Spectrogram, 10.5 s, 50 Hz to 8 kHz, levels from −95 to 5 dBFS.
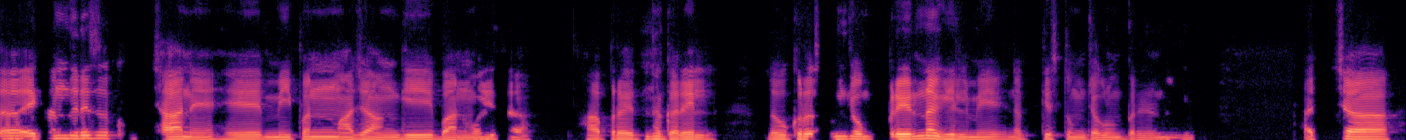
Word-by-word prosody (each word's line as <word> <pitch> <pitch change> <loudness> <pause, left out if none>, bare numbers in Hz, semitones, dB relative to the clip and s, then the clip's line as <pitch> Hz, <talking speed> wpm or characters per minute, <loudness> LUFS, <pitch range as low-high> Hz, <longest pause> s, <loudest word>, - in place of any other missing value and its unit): तर 155 +1 +3
एकंदरीत 165 +3 +1 0.2
खूप 155 -5 -20 0.2
छान 130 0 +4
आहे, 120 +1 -2
हे 120 +1 -1
मी 120 0 0
पण 130 -1 +1
माझ्या 120 0 0
अंगी 120 +1 +1
बाणवायचा 115 -1 -3 0.4
हा 115 - 0
प्रयत्न 115 +4 0
करेल. 120 -2 +1 0.4
लवकरच 120 +4 +2
तुमच्याकडून 140 -1 +1
प्रेरणा 145 +4 +7
घेईल 125 -3 +2
मी 120 +1 -2
नक्कीच 115 +1 -6
तुमच्याकडून 115 -1 -3
प्रेरणा 110 0 -7
घेईन. 110 - -10 0.9
अच्छा 130 -1 +3
120 Hz, 135 wpm, -22 LUFS, 115-135 Hz, 0.9 s, प्रेरणा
